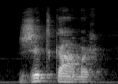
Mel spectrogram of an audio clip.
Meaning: a parlour, salon or sitting room
- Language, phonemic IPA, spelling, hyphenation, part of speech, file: Dutch, /ˈzɪtˌkaː.mər/, zitkamer, zit‧ka‧mer, noun, Nl-zitkamer.ogg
